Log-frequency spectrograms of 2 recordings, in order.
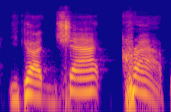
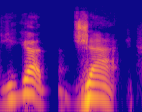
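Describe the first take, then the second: First: Jack crap slowed and punched; stress on jack. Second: Said in the usual way. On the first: Shown as a demonstration. Lecturer to class, slow emphatic jack crap. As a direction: lean hard on jack.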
